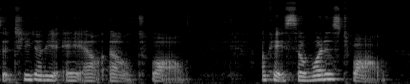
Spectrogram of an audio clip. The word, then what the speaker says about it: Toile: You pronounce it tw L.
